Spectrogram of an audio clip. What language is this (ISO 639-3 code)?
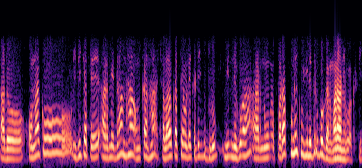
sat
